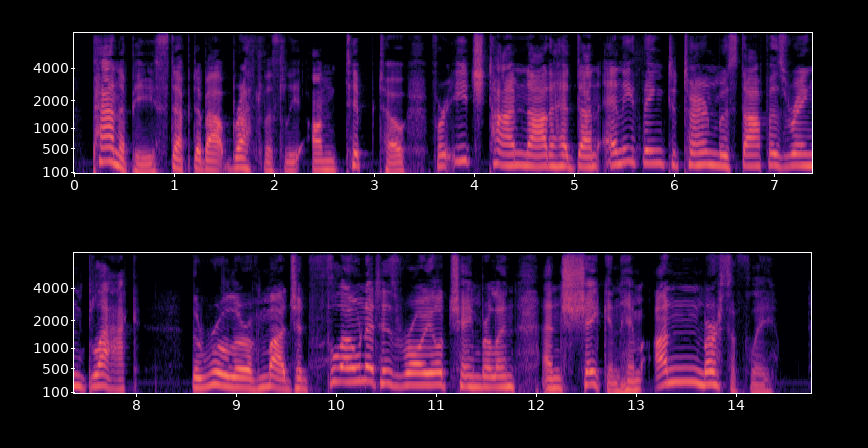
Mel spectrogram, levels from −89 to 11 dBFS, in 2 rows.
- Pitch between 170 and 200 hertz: Yes, medium, 185 Hz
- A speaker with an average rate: No, slow, 130 wpm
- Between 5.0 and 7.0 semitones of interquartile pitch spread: Yes, wide, 5.6 semitones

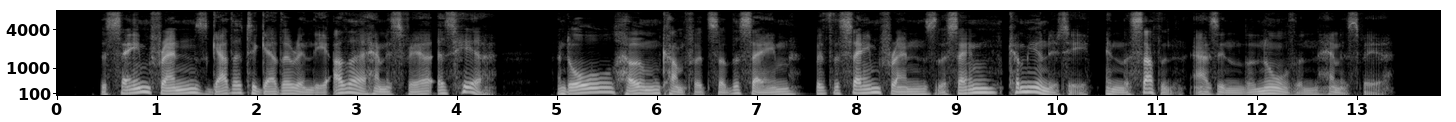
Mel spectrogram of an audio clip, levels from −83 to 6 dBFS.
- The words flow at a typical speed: Yes, average, 145 wpm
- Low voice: Yes, low, 100 Hz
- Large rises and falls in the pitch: Yes, wide, 7.3 semitones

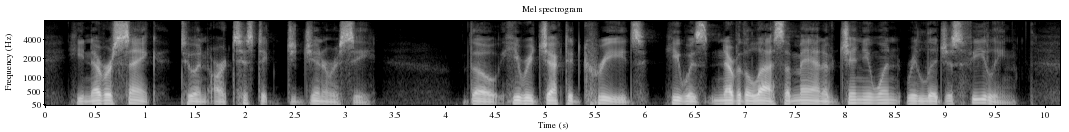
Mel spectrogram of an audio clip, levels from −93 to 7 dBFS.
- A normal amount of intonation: Yes, average, 3.9 semitones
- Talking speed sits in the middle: No, slow, 120 wpm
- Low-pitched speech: Yes, very low, 90 Hz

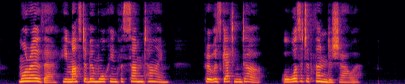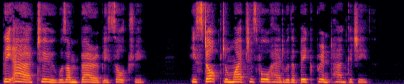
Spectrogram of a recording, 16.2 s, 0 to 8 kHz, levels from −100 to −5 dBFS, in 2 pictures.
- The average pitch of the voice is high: Yes, high, 230 Hz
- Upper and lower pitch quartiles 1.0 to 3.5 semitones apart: Yes, average, 3.1 semitones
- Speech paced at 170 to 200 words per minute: No, slow, 135 wpm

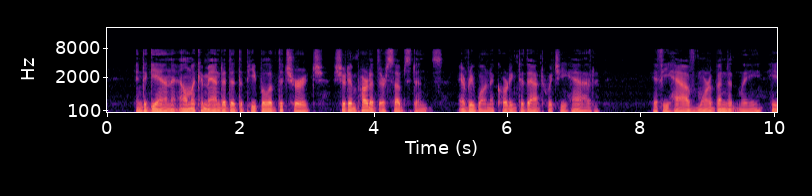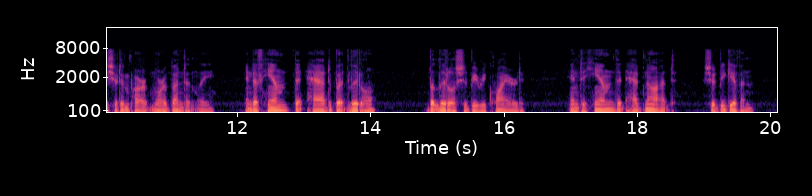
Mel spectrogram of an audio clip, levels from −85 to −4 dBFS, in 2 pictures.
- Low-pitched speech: Yes, very low, 85 Hz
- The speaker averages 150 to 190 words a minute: Yes, average, 165 wpm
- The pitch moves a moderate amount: Yes, average, 4.0 semitones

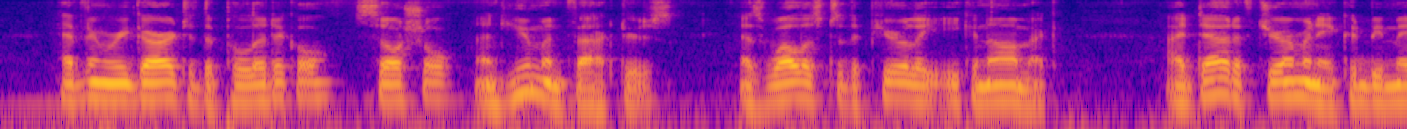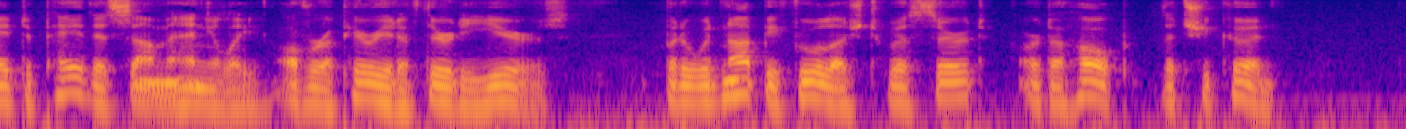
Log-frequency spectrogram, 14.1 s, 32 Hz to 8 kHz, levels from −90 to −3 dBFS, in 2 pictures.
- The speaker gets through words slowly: No, fast, 205 wpm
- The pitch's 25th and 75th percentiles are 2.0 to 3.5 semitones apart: Yes, average, 3.1 semitones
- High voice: No, low, 110 Hz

